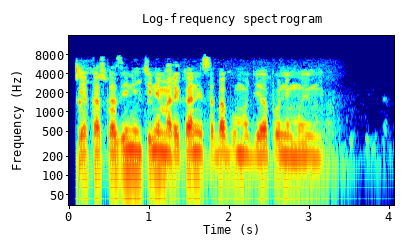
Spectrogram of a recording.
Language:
Swahili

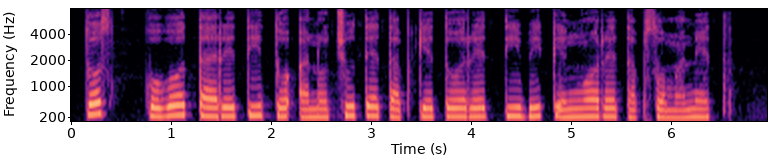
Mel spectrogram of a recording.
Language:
Kalenjin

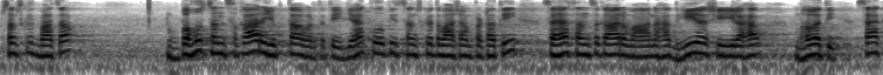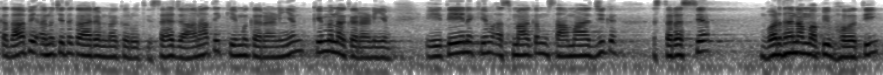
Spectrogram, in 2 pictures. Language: Sanskrit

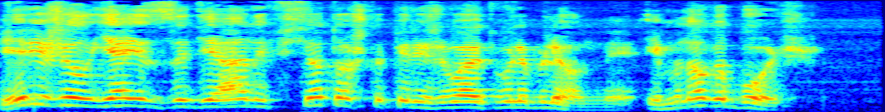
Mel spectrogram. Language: Russian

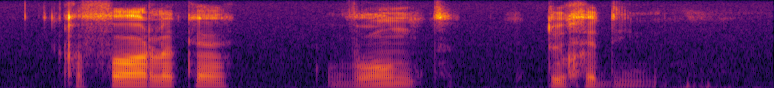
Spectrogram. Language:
Afrikaans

